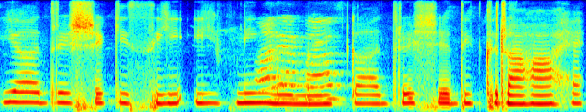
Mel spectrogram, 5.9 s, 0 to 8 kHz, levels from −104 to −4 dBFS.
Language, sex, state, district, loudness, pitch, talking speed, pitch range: Hindi, female, Bihar, Kaimur, -18 LUFS, 240 Hz, 100 wpm, 230-255 Hz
